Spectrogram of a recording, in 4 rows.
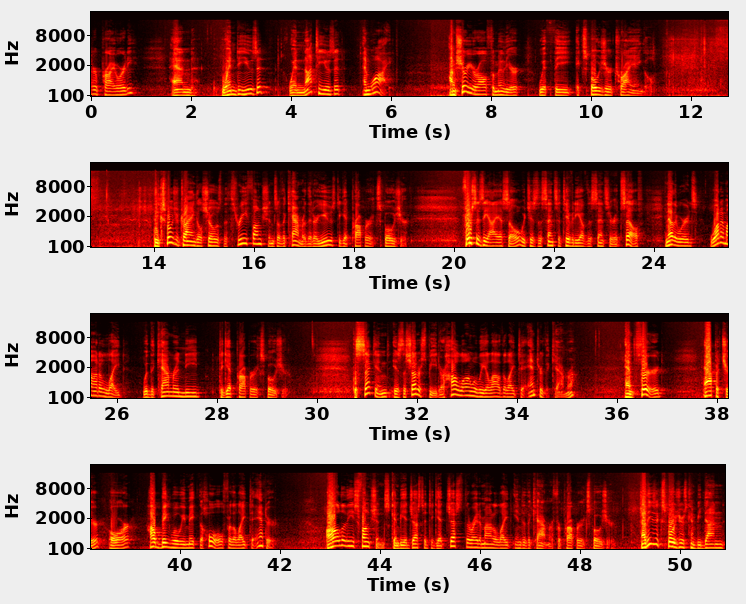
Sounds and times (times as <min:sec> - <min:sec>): Speech: 0:00.0 - 0:01.0, 0:01.6 - 0:06.1, 0:07.2 - 0:11.3, 0:14.0 - 0:19.1, 0:20.2 - 0:29.5, 0:30.7 - 0:35.2, 0:36.2 - 0:37.0, 0:37.7 - 0:42.0, 0:42.9 - 0:50.9.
